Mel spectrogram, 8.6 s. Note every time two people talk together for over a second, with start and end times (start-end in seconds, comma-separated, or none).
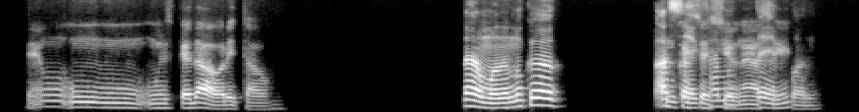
6.6-8.0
